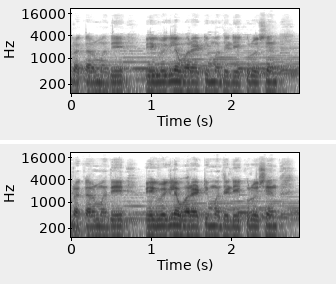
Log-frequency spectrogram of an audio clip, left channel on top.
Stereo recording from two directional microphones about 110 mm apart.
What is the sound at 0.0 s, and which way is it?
Speech, 45° right (ahead or behind).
